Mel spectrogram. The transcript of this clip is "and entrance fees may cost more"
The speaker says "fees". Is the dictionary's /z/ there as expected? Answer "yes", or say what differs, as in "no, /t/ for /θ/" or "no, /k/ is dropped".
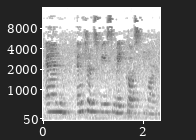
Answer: no, /s/ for /z/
